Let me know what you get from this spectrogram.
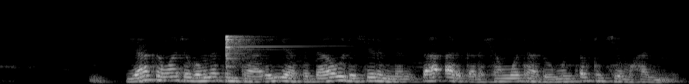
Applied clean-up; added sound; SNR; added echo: none; Cutlery, silverware; 1 dB; reverberation time 0.3 s.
